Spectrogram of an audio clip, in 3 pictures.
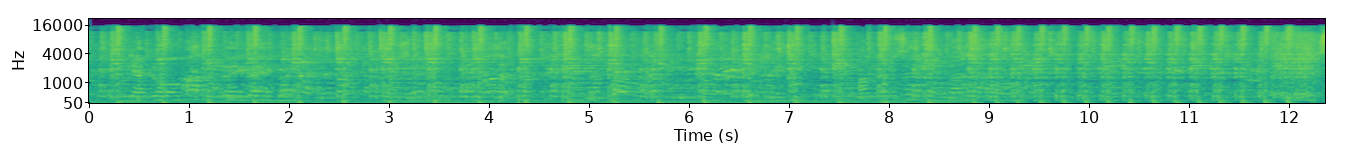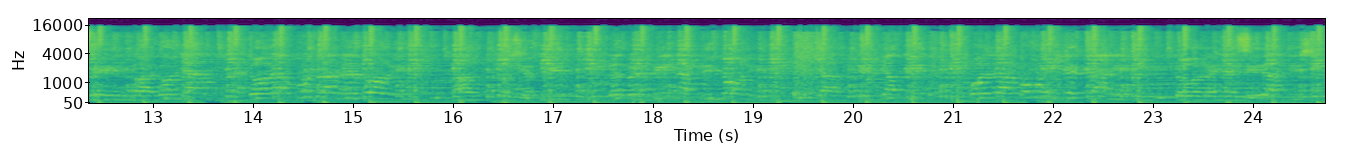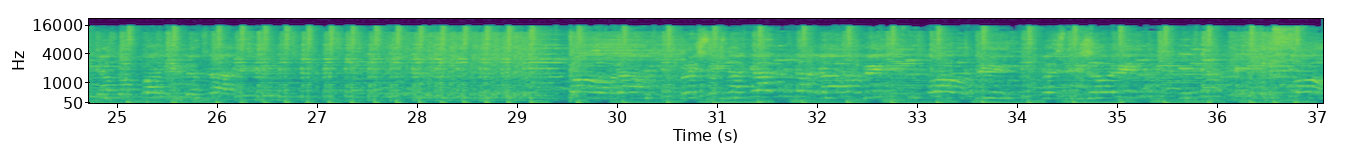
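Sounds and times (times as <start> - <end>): drums fast steady beat: 0.0 - 37.0
pop band music: 0.0 - 37.0.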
